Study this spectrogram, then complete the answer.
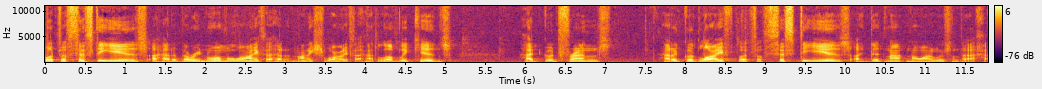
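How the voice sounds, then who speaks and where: A man's dark, mellow tone unfolds at a fairly slow pace. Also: medium pitch for a man, ordinary pitch variation. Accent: New York. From New York City, Brooklyn; New York City. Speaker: war veteran. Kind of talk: testimony. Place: hall. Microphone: studio mic.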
